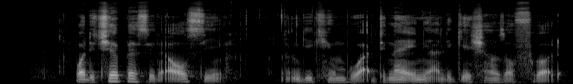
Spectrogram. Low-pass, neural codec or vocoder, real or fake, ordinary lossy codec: none; none; real; none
